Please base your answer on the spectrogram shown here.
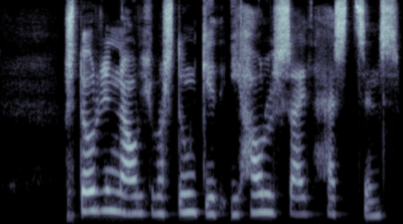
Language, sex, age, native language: Icelandic, female, 12, Icelandic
